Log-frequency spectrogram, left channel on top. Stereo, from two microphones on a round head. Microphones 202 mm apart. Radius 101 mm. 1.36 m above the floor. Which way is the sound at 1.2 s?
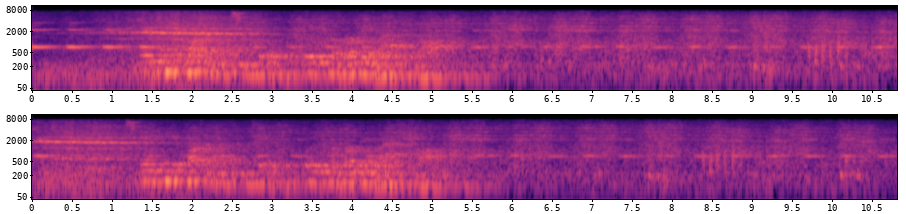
5° right (ahead or behind).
